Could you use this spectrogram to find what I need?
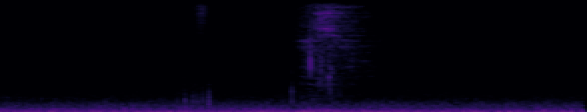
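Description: A short electronic chime sounds as an object is placed.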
